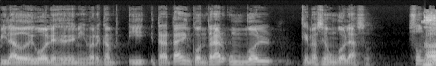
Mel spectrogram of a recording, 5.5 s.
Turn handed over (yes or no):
yes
